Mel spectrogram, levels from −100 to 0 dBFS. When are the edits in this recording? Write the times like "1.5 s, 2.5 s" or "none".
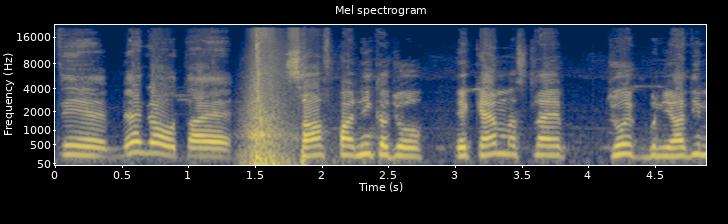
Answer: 1.5 s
